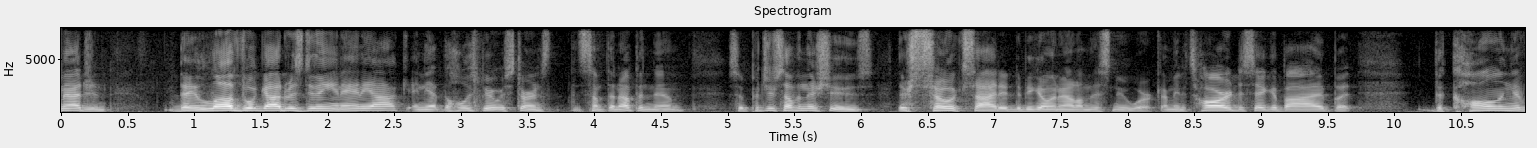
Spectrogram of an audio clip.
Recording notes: Recorded at Emmaus Church in Buford, GA on Wednesday, Feb 15, 2023.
